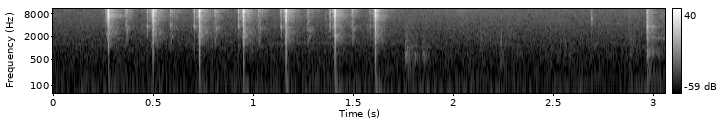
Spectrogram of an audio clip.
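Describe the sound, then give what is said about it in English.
Scissors snip seven times in quick, even succession, each cut a crisp metallic click, then it goes quiet apart from one faint tick at the end. “I could play with scissors instead.”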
